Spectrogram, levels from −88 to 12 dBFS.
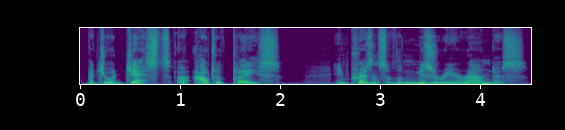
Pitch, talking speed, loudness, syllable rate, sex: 105 Hz, 175 wpm, -18 LUFS, 5.5 syllables/s, male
